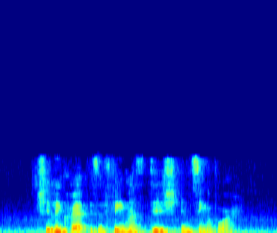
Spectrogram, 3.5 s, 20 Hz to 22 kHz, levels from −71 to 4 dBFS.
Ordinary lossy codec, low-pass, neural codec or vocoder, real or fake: AAC, 32 kbps; 7.2 kHz; vocoder, 22.05 kHz, 80 mel bands, Vocos; fake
